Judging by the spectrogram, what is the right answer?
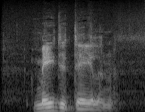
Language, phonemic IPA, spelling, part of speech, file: Dutch, /ˈmedəˌdelən/, mededelen, verb, Nl-mededelen.ogg
- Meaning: alternative form of meedelen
